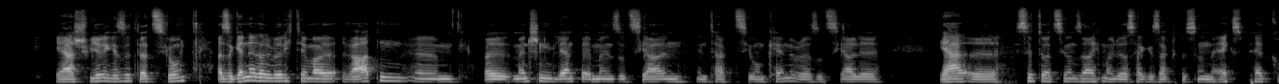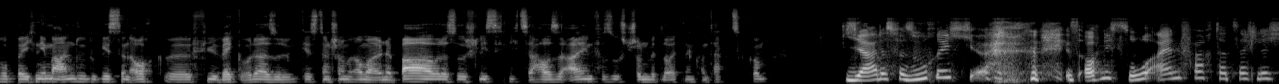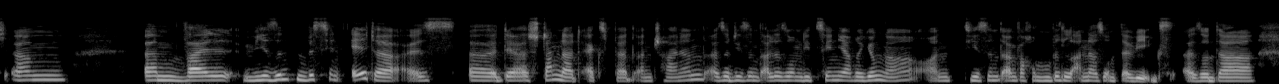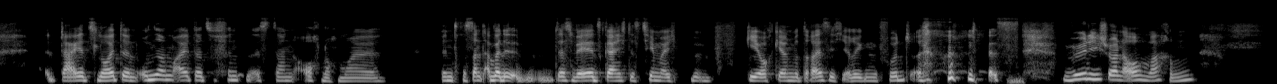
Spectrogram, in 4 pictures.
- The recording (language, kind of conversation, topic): German, advice, Wie kann ich meine soziale Unsicherheit überwinden, um im Erwachsenenalter leichter neue Freundschaften zu schließen?
- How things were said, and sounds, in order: tapping; in English: "Expat-Gruppe"; other background noise; chuckle; "fort" said as "fut"; chuckle; laughing while speaking: "Das"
